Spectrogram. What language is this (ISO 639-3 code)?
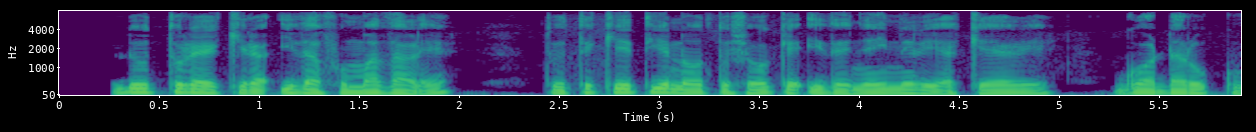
kik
